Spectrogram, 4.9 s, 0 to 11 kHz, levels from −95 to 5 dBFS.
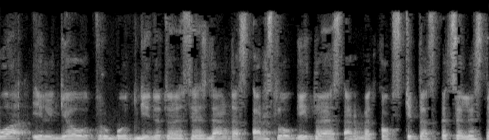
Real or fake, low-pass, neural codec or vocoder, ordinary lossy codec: real; 9.9 kHz; none; MP3, 48 kbps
